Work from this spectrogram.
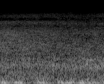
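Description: Surf and wind on a beach at low tide on a bright day, a dense, steady roar with gusty rumble, close to the microphone and loud, no voices.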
